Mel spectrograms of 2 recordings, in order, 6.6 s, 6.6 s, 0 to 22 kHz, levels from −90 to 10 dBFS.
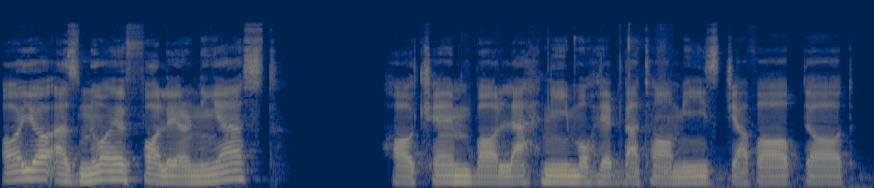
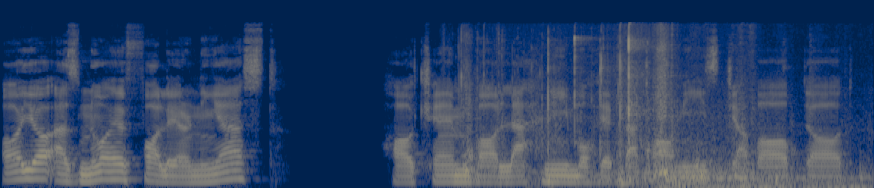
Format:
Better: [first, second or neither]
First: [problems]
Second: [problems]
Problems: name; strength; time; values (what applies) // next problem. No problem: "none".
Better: first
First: household noises; faint; from 4 s on; 25 dB below the speech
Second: household noises; loud; from 4 s on; 1 dB below the speech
